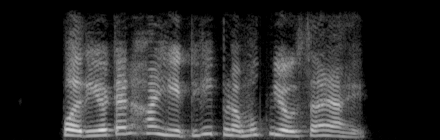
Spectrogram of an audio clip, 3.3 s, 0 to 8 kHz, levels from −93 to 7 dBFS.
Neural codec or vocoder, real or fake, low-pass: codec, 16 kHz, 0.8 kbps, ZipCodec; fake; 7.2 kHz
